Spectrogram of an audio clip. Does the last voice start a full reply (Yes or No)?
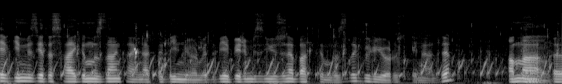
No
